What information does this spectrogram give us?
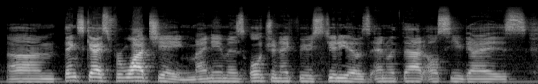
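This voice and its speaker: A man presenting a casual, improvised software tutorial, muttering and repeating himself as he works. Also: medium pitch, steady tone, moderate pace. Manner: hesitant, muttering, repeating words while working.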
